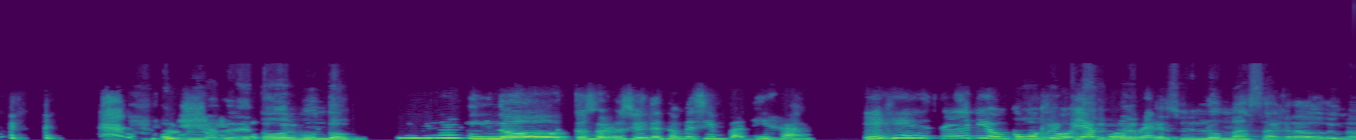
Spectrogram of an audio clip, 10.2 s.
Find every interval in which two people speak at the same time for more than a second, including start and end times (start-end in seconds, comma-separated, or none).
7.6-8.8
